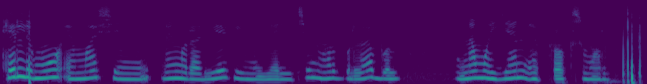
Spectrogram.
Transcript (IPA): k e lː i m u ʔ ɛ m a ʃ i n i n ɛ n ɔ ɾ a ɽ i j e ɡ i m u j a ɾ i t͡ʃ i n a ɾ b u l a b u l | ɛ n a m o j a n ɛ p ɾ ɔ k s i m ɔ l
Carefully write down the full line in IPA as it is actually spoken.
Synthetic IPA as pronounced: k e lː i m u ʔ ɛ m a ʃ i n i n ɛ ŋ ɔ ɾ a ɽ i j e k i m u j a ɾ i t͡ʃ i n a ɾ b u l a b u l | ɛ n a m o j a n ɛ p ɾ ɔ k s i m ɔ l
